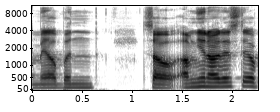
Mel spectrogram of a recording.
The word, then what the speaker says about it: Melbourne: the cultivated too, because when she pronounced Melbourne, she pronounced it the right way versus American way, which I was saying, if I look at it, I'll say Melbourne instead of Melbourne.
